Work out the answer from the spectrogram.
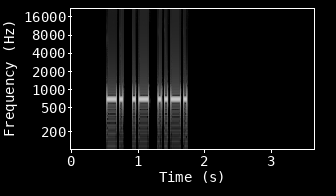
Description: Morse code, heard as a keyed tone, about 25 wpm, 700 Hz. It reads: NAF
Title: USA Call Sign Postfixes - 3 Letters 25wpm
